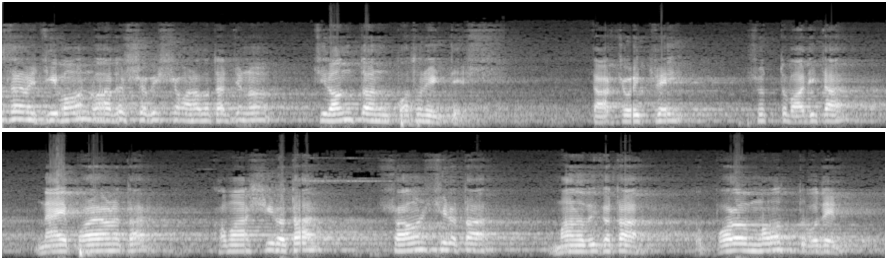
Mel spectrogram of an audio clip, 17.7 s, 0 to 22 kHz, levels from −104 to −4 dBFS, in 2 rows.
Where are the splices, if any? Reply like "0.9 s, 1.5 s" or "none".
none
